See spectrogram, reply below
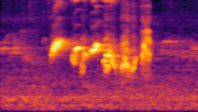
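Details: Morning song of a red-whiskered bulbul, meant as a training lure in the taut double-note style: a single rapid warbled phrase of about a second, bright slurred notes rising and falling.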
